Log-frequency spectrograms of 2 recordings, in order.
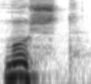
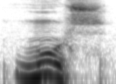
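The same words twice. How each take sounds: First: مشت with a short o vowel. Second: موش with a long, held oo; long vowel in موش. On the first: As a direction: keep the vowel of مشت brief. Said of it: "تلفظش کوتاه است". (مشت را با «او» کوتاه بگو) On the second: (موش را با «او» کشیده بگو) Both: Shown as a demonstration.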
